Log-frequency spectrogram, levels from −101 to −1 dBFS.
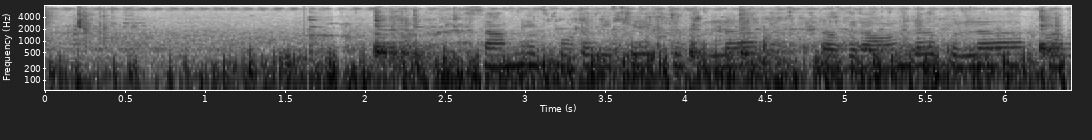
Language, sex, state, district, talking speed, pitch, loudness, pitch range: Punjabi, female, Punjab, Fazilka, 85 wpm, 110 Hz, -14 LUFS, 100-115 Hz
